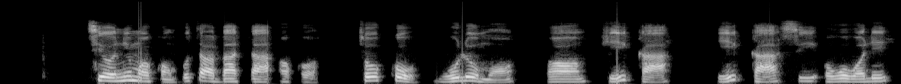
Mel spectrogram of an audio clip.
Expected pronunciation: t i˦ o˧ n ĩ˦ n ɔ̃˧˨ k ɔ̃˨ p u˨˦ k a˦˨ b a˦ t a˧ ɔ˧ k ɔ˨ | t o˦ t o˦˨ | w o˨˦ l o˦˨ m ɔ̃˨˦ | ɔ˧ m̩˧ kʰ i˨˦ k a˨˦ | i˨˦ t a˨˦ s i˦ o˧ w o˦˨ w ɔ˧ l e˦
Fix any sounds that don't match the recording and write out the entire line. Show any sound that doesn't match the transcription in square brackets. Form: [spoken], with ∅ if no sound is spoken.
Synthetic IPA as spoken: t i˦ o˧ n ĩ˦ [m] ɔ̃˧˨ k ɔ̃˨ p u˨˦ [t] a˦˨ b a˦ t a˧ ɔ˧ k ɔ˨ | t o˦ [k] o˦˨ | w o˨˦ l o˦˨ m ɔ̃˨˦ | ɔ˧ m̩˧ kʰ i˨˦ k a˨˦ | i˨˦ [k] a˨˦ s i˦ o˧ w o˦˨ w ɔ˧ l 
